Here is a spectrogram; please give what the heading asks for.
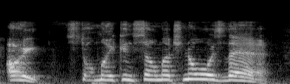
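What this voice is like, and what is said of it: Character voice with shifting accent. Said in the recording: “now my accent changed again.”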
